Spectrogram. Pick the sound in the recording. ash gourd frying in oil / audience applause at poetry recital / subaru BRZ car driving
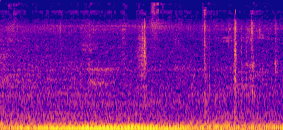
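subaru BRZ car driving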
